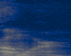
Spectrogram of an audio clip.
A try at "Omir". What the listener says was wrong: Omir. It's the E, not an A. Omar, Omir.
